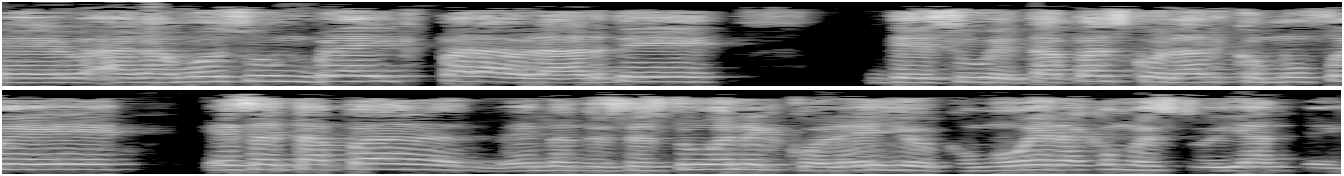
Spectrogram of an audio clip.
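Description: A man speaks in a high pitch at a very even loudness. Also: fairly even intonation, moderate pace. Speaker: sports podcast host. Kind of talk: interview. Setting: Instagram live video call.

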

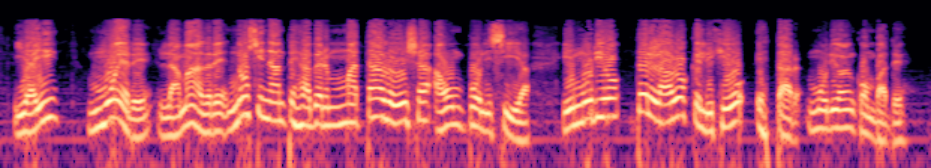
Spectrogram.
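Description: At a fairly slow pace, a man speaks in a high voice with very wide pitch swings. His loudness stays very even. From Entre Ríos, Argentina (Paraná). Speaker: activist, patriotic movement founder. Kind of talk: radio interview. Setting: radio studio.

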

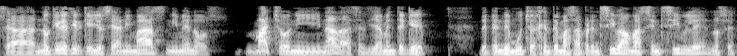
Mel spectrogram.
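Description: A man with a normal speaking voice talks at a moderate pace, his medium pitch showing ordinary pitch variation. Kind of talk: casual chat.

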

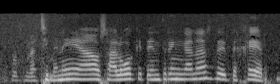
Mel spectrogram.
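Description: A woman speaks in a monotone, flat intonation over noticeable background noise. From Spain, Madrid. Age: 30s. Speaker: entrepreneur. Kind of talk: onstage interview.

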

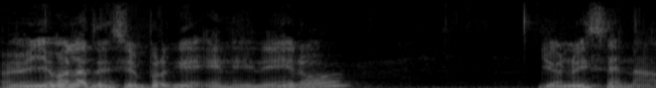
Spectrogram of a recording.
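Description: With lively intonation and a fairly quick pace, a man speaks in a plain, everyday voice. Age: 20s. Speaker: podcast host. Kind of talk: casual chat.

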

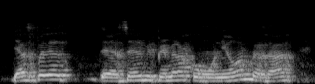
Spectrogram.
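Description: A man's voice, showing ordinary pitch variation, comes through over noticeable background noise. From Ciudad Juárez, northern Mexico. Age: 30s. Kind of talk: testimony. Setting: radio studio.

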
